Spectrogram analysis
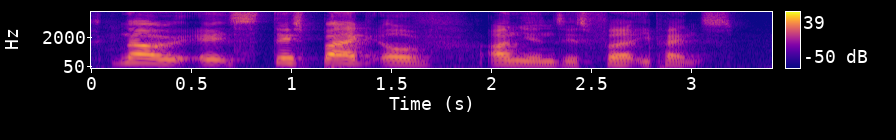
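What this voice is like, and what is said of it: Put-on South Asian accent. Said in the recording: “I'm not gonna do the Asian accent because people will take offence to it. So I'm gonna do it.”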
